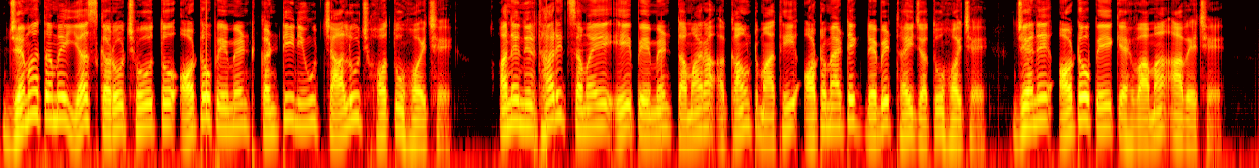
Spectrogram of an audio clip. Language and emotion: Gujarati, neutral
